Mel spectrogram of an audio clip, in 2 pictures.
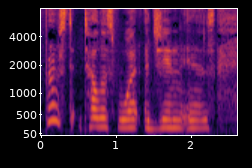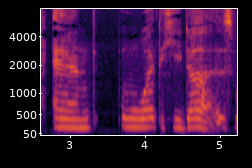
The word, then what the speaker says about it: Jinn: Jinn? Is that? – That's right. It's Jinn.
